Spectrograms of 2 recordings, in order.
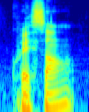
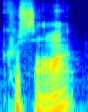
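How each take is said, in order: First: It is said with a French pronunciation. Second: It is said with an American pronunciation. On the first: The speaker calls it right. "the nicer, more quote unquote correct way of saying it" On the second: The speaker calls it wrong. "a lot of Americans say for saying uh, croissant"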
